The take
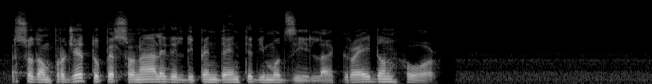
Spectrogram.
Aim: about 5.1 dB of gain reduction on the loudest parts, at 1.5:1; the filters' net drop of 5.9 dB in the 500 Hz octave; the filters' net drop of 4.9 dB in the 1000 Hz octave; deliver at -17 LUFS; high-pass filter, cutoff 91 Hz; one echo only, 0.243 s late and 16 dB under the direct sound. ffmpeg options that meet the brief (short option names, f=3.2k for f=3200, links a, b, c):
-af "highpass=91,equalizer=f=500:t=o:g=-6.5,equalizer=f=1k:t=o:g=-4,acompressor=threshold=-34dB:ratio=1.5,aecho=1:1:243:0.158,volume=15.5dB"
